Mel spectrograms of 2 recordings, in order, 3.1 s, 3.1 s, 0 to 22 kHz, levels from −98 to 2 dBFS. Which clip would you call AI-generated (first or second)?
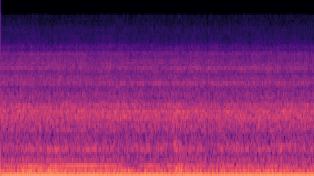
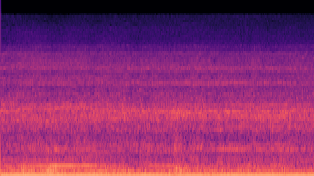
second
